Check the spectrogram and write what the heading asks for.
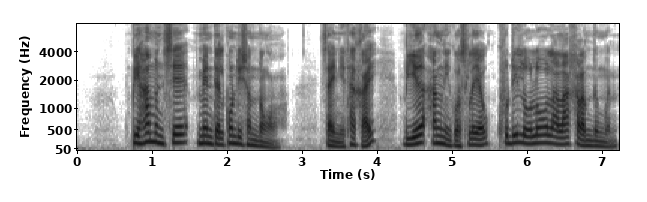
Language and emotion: Bodo, disgusted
